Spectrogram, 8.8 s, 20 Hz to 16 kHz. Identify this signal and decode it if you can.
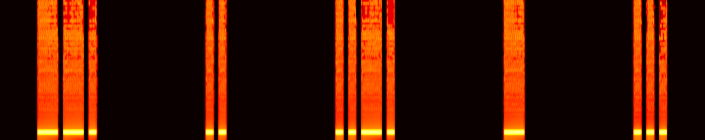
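Morse code, heard as a keyed tone, about 15 wpm, spaced as for 5 wpm, 1000 Hz. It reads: GIFTS
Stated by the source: Morse code sent at 5 words per minute.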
